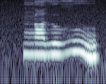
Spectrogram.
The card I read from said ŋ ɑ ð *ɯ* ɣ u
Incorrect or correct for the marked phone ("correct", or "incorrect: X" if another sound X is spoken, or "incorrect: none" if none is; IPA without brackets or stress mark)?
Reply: incorrect: u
